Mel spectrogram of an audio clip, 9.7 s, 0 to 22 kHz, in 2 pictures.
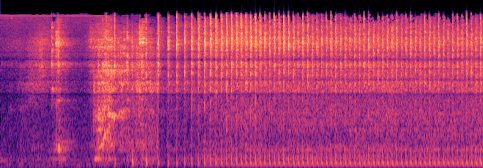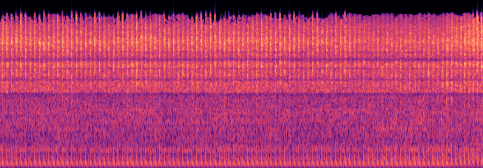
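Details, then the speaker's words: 1989 Craftsman Eager mower with Tecumseh engine, earlier hard to start, after repair: a pull or two, then it catches into an even, steady putter with no misses, very smooth; oil change may be due; normal idle. "Now there aren't enough O's in smooth to describe that."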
